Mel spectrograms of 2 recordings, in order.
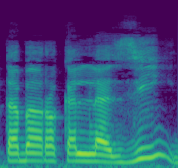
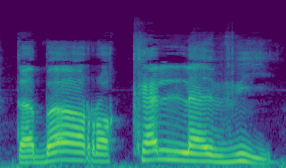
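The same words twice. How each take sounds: First: The consonant is a z with teeth together. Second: The consonant is a th with tongue out. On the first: The speaker calls it wrong. "gigi berjumpa dengan gigi, maka tuan-tuan dah baca dia dengan huruf zai" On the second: The speaker calls it right. "lidah kita kena keluar lebih daripada gigi"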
